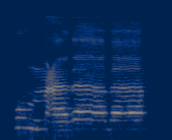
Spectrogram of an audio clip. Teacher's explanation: والميم ساكنه وراها في العين تبقى اظهار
